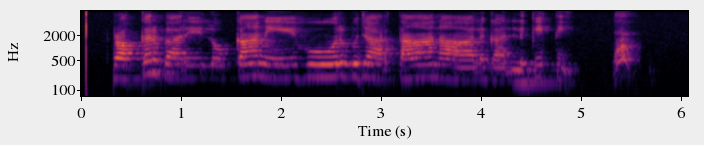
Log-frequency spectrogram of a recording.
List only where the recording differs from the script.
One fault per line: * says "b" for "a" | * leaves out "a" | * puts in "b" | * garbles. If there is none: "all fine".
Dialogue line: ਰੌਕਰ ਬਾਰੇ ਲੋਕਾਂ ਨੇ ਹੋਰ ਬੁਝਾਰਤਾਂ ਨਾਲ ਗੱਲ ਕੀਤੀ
all fine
